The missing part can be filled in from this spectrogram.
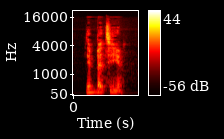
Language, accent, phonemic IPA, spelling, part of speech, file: French, Canada, /de.ba.tiʁ/, débattirent, verb, LL-Q150 (fra)-débattirent.wav
- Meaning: third-person plural past historic of débattre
